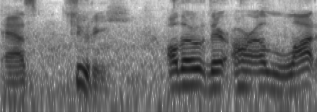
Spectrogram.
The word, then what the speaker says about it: Zürich: those 2 little dots over the U and pronounced as Zurich.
